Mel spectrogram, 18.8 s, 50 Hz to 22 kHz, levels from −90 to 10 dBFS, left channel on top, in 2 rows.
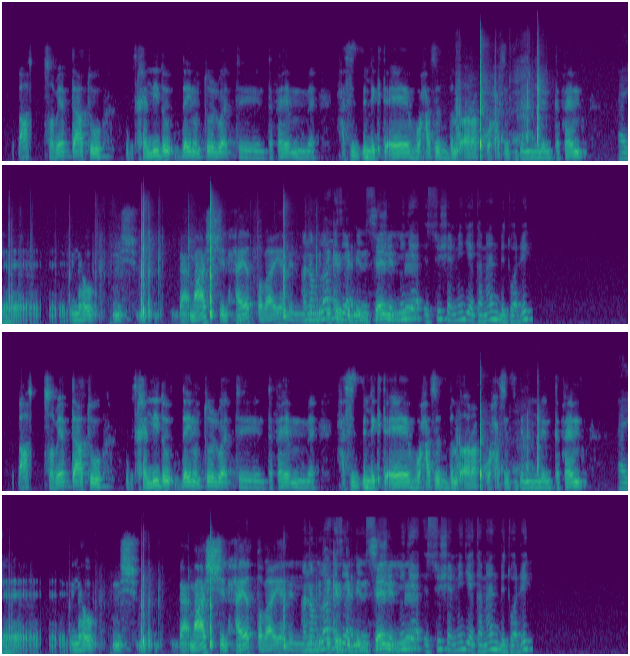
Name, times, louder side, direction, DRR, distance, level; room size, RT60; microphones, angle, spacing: voice 1, 0.2-8.8 9.4-15.6, right 2 dB, 85° right, 3.4 m, -32 dB
sound 1, 6.8-8.2 9.5-9.9 10.2-10.4 10.7-11.8 12.1-12.7 13.1-14.4, left 3 dB, 90° left, 2.0 m, -34 dB
voice 2, 9.2-9.6 12.9-13.1 13.9-17.3, right 1 dB, 30° right, 3.2 m, -37 dB
head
